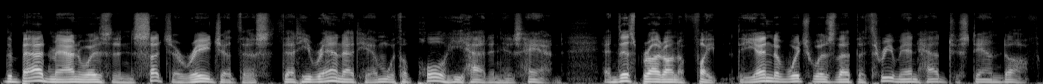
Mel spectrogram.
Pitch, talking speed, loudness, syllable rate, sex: 110 Hz, 240 wpm, -20 LUFS, 4.4 syllables/s, male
